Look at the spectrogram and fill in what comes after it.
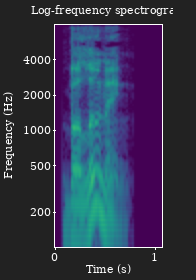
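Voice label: "ballooning", British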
